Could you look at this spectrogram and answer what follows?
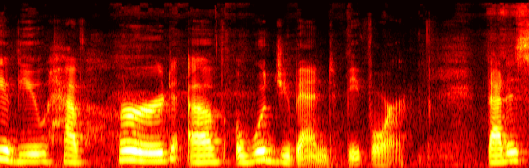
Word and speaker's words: Woodubend: Actually, you know what I would love to know from you is how many of you have heard of would you bend before? That is spelled W O D U V E N D.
